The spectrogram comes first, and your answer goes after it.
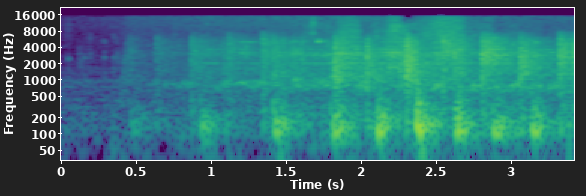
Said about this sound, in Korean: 이게 오늘 보물소리인데요. 이게 줄넘기 소리입니다. 네, 줄넘기.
